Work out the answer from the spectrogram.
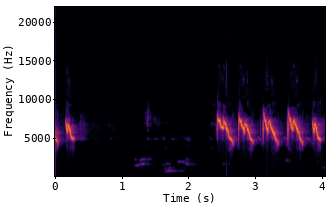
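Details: A white-eye gives two high chirps, then faint soft twitters, then a run of five strong, bright, downward-sweeping notes.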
